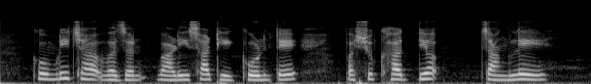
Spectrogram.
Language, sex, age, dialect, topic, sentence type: Marathi, female, 41-45, Standard Marathi, agriculture, question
